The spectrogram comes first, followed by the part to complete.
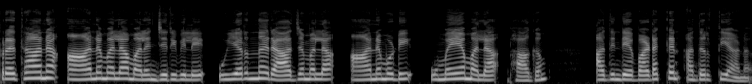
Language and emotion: Malayalam, neutral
